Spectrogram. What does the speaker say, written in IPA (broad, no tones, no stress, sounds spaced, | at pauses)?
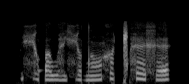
ç ɔ̤ ʔ ʌ w ɛ̤ ç ɔ d ɔ̃ x ʌ ǁʰ ɛ x ɛ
